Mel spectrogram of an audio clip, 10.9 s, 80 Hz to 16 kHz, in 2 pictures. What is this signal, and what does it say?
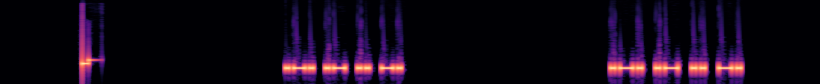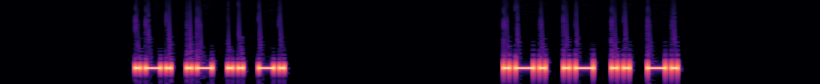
Morse code, heard as a keyed tone, about 40 wpm, 700 Hz. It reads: RAIN RAIN RAIN RAIN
